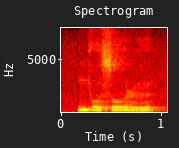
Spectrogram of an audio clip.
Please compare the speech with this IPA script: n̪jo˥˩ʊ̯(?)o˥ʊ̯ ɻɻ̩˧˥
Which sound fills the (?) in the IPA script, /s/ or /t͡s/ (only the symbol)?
s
